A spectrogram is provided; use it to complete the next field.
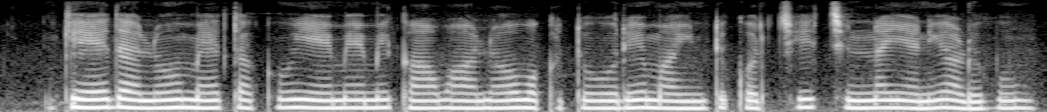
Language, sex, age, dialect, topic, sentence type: Telugu, female, 18-24, Southern, agriculture, statement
